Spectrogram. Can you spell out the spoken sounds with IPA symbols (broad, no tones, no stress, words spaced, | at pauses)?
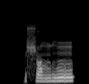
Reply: ʃɔmbũ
